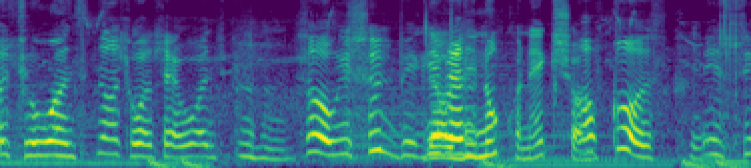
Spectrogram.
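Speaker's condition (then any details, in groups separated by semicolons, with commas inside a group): Cerebral palsy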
